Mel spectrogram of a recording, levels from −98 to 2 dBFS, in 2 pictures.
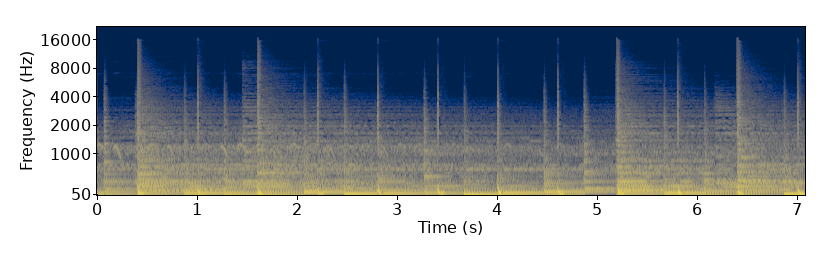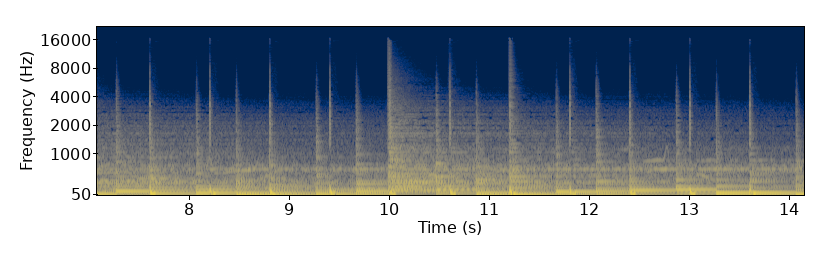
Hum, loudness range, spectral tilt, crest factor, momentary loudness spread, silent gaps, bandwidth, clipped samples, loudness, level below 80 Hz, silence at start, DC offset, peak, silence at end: none; 2 LU; -9 dB/octave; 16 dB; 4 LU; none; 7.6 kHz; under 0.1%; -20 LUFS; -20 dBFS; 0 s; under 0.1%; -2 dBFS; 0 s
